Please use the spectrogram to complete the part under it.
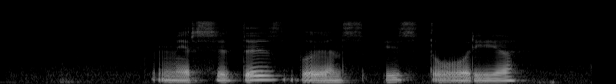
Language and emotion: Russian, sad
